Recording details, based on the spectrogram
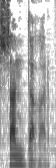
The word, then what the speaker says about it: Santagar: Sasgar que era el, creo que lo he dicho bien, es que tiene un nombre un poco, Aaron Santagar, perdón, era el, herrero eh, de, la, de la Fortaleza Roja.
